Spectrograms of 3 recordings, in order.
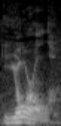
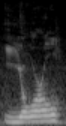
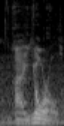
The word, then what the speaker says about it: Eorl: uh this is pronounced yorl like with a Y almost um so there's a little bit of the E like eorl but it's this is a one syllable word yorl uh Sam and Rosie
